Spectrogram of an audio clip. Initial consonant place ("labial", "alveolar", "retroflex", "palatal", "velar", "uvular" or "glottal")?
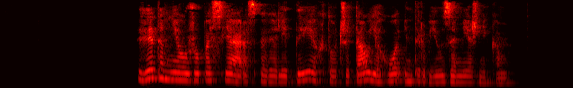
velar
